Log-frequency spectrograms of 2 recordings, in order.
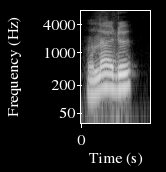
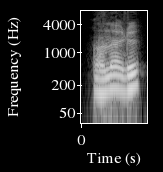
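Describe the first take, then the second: No difference in how they are said.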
